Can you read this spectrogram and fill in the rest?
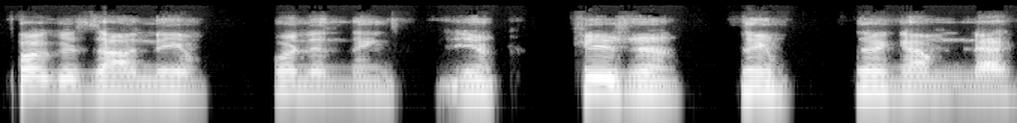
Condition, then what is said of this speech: ALS (motor neuron disease). It's hard to talk clearly and to move my arms and fingers.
